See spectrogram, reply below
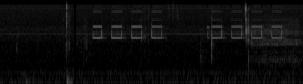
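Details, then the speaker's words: Alaris Medsystem III IV infusion pump in a training demo: repeated electronic alarm beeps for a fluid-side problem (resistance in the line); the pump asks the user to confirm the message before it will pump harder. "we click this alarm you'll notice there's a confirm message here is telling me we have a fluid side problem and it's asking me to confirm that I've read the message"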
